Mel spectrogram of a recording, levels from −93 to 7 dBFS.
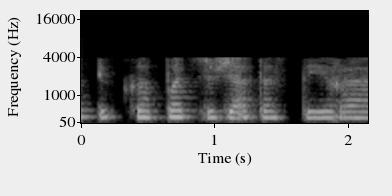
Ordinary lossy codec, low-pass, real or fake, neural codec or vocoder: AAC, 16 kbps; 7.2 kHz; real; none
